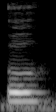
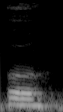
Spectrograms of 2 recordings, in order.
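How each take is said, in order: First: "ooh" pitched high and louder. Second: Said in the usual way. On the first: Shown as a demonstration. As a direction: lift "ooh" to a short high tone. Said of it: "that's the high tone". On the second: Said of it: "a regular U might sound like".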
